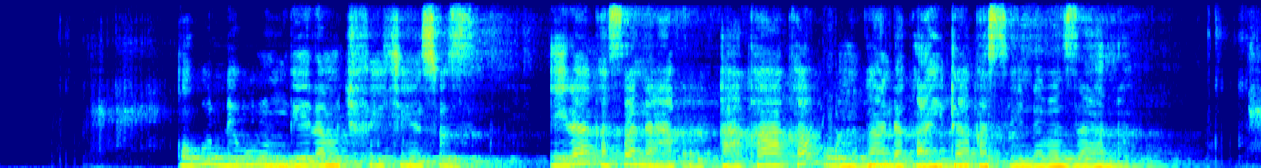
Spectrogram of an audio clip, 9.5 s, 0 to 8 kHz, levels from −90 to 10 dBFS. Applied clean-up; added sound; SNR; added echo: neural separator model SepFormer DNS4.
